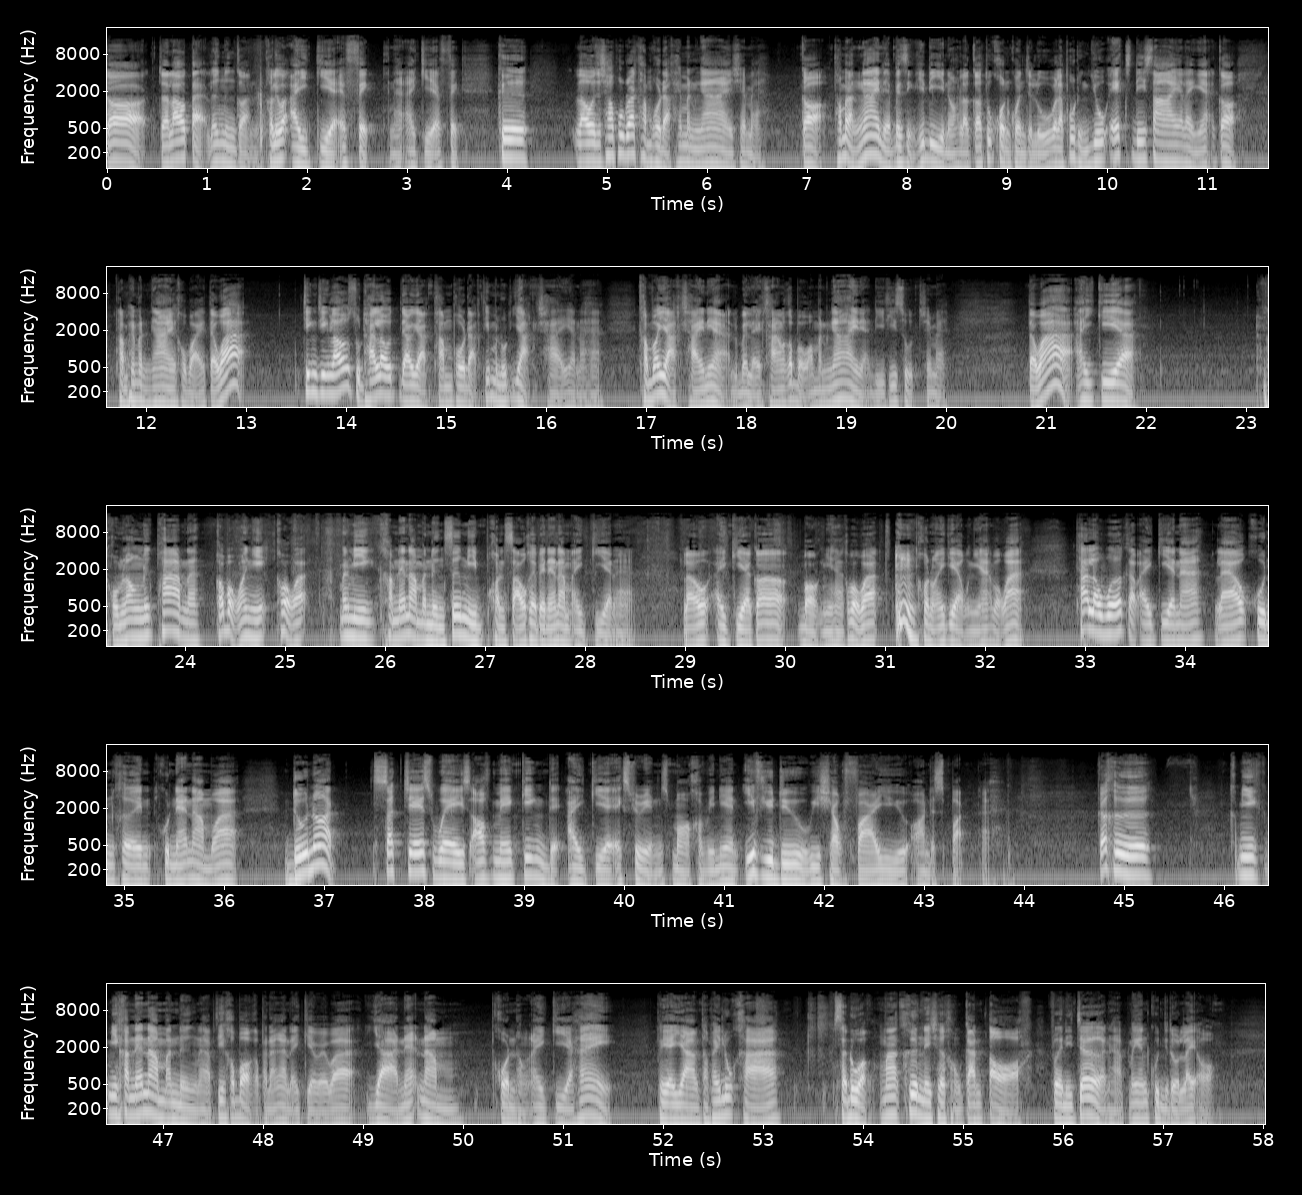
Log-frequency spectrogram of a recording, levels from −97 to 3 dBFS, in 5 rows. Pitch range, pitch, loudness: 110-150 Hz, 130 Hz, -18 LUFS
